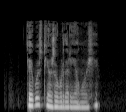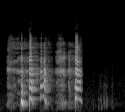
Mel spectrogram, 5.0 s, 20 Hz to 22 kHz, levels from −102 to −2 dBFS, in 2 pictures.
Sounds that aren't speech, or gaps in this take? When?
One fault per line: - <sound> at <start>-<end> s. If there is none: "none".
- laugh at 2.6-4.2 s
